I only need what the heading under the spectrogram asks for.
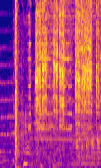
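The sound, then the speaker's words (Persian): Mechanical whir and clicking of a printer running, with a sharp click near the start followed by a steady buzzing hum. “فکر کنم اینم صدای پرینتر من بود.”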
